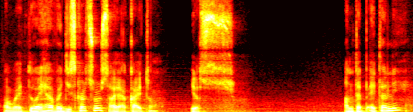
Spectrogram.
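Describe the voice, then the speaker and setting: A man's voice: medium pitch, expressive, normal speed, creaky, mellow, breathy edge, soft background music. A man giving casual commentary while he plays a card game, chatting to his opponent and to the game itself. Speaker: streamer playing a card game.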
